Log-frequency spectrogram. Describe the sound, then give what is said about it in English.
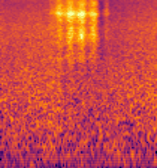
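Ocean waves wash and crash against a boat in a steady, hissing roar, with one brighter splash swelling up midway through. No one speaks. “The waves are crashing against the boat.”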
